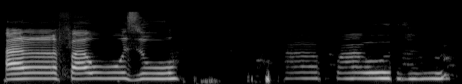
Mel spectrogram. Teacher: Jangan zu, jangan ada hamzah.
